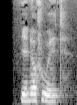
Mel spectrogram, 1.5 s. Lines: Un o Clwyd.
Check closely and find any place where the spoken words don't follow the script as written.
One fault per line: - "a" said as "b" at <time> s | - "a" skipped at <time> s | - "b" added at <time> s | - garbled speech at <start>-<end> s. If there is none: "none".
none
